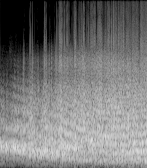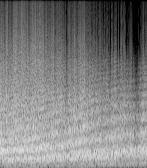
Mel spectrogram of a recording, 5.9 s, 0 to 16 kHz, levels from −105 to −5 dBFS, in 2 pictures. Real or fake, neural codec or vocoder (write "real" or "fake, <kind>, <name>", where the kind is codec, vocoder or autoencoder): real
